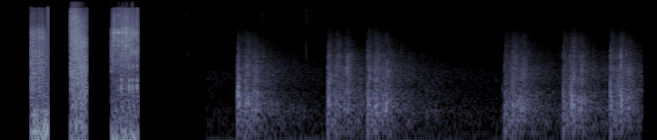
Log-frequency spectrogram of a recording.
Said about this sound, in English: they were looking for like an explosion.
